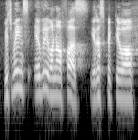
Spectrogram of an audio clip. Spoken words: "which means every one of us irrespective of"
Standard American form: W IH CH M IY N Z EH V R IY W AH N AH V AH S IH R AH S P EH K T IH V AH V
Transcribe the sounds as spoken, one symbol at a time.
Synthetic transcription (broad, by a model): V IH CH M IY N S EH V R IY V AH N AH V AH S IH R AH S P EH K T IH V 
